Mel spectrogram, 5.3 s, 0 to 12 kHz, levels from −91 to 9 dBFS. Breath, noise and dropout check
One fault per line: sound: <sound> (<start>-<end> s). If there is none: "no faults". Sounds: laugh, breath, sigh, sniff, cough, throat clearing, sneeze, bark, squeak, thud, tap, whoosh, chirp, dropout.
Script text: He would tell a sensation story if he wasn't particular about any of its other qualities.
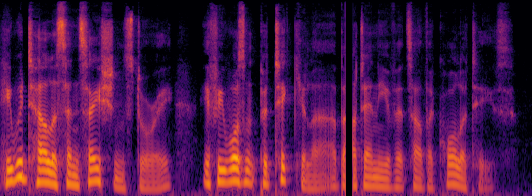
sound: dropout (3.5-3.5 s)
